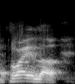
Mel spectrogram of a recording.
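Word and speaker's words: Puello: I know a little bit about Matias but not about um what you pronounce it po. Yeah, Puelo.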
